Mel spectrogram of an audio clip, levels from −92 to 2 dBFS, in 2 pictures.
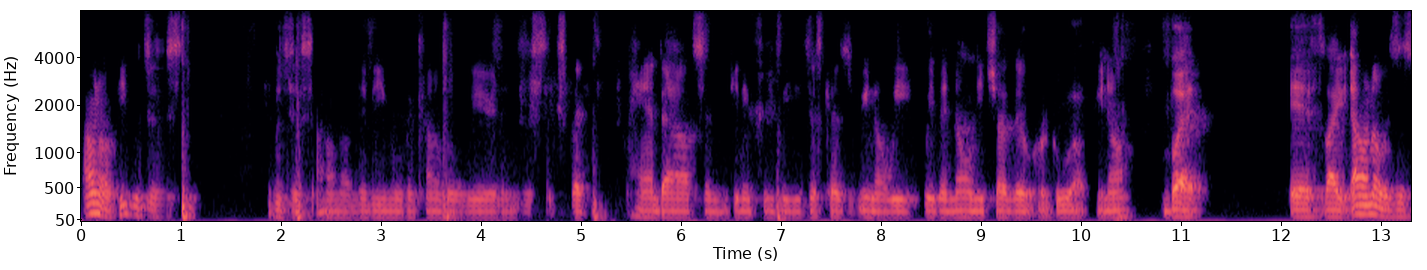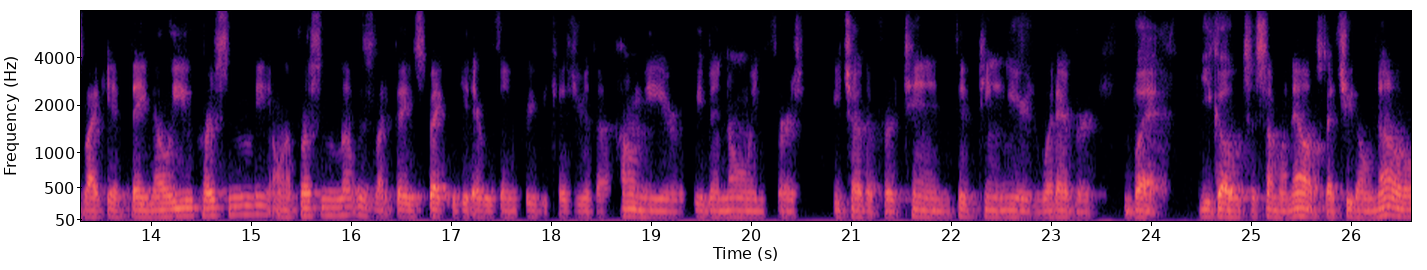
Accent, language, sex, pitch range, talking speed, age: American, English, male, 85-100 Hz, 210 wpm, 20-39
